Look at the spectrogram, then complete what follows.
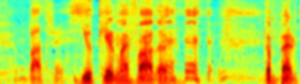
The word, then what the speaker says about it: Batres: hey so i was heard it's pronounced buttress my name is my name is batres you killed my father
